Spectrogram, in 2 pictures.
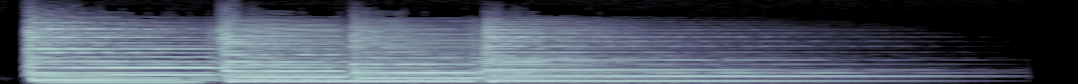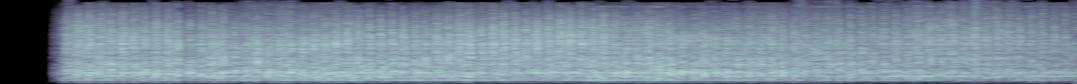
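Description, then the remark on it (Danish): A few bright chime-like tones ring and fade, then after a short pause the loud, steady roar of Marine One, President Trump's helicopter, landing on the lawn of the White House takes over, continuous, with no voices. “Der kommer Marine One, min sanden, præsident Trumps helikopter.”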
